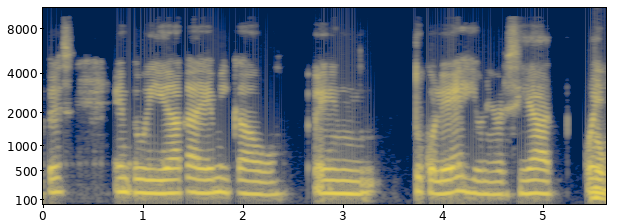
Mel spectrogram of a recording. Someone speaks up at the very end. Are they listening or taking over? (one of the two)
taking over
